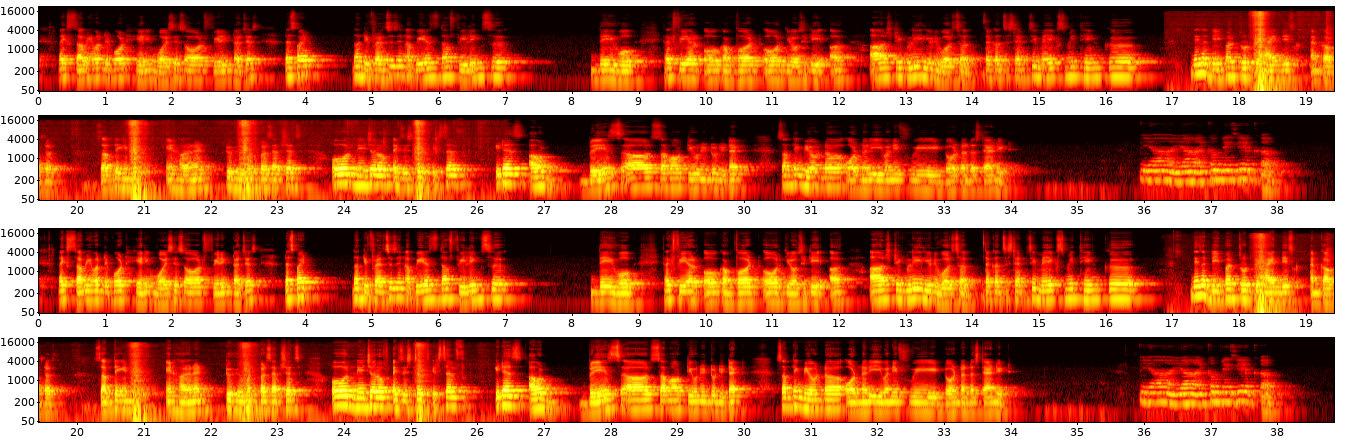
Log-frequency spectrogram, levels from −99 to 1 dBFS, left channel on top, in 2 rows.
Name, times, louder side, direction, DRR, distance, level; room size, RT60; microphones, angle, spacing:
voice 1, 0.3-3.2 3.7-4.1 4.7-7.0 8.3-8.9 9.4-12.1 12.5-16.4 17.3-18.8 19.1-19.7 20.4-21.0 21.3-22.0 22.2-23.3 23.8-25.8 26.3-27.2 27.5-29.9 30.6-33.9, right 2 dB, 55° right, 9 dB, 0.3 m, -25 dB
sound 1, 16.9-17.0 17.6-17.7 17.9-19.4 19.7-26.2, left 2 dB, 50° left, 0.5 m, -32 dB
voice 2, 35.9-37.9, right 1 dB, 70° right, -2 dB, 0.9 m, -33 dB
2.5 x 2.5 x 3.3 m, 0.66 s
head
